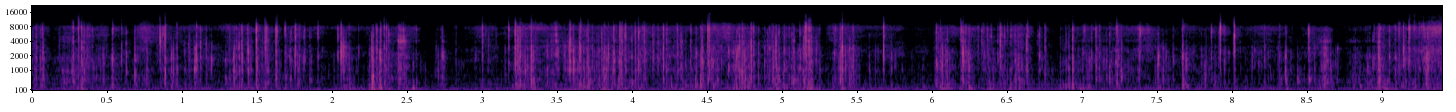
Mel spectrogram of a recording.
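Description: Hands crumple and crinkle a clear plastic packaging bag holding a pair of blue sunglasses. A steady, dense stream of bright, crisp crackles and rustles fills the clip, with sharp snaps that die away almost instantly and very little low end.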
